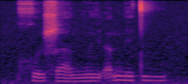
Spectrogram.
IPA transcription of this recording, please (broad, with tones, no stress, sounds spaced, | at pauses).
χʷ ɯ˨ ʂ a˨ n ũ˨ lʲ a̰˨˦ n e˦ t ɯ˦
